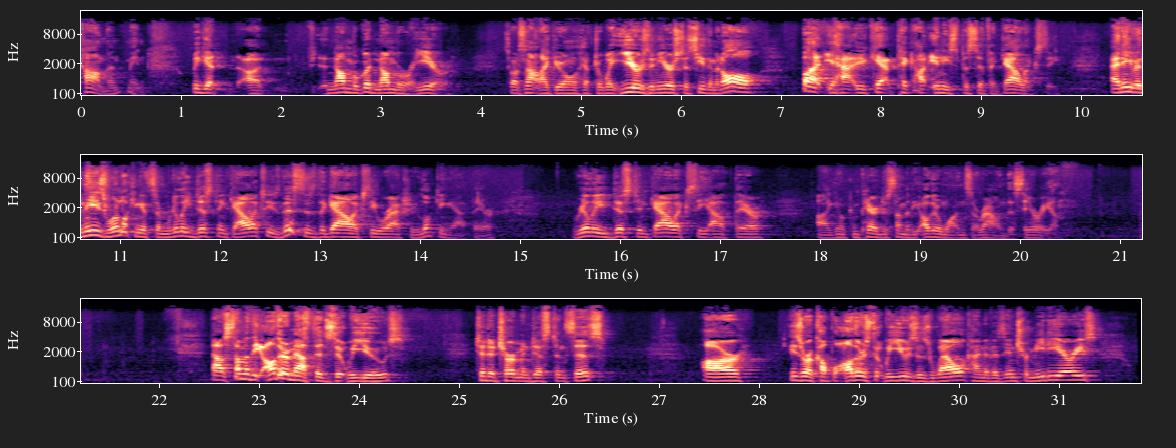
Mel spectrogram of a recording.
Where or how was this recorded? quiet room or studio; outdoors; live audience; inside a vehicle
live audience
